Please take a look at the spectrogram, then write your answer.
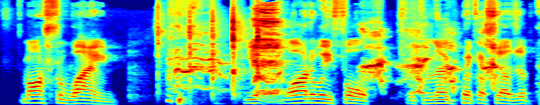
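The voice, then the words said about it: Cockney accent, mumbling as if eating. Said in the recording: “a really good Michael Caine impersonation ... you have to put on a Cockney accent, but you have to also have to pretend you're eating some ... You have to talk like this”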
